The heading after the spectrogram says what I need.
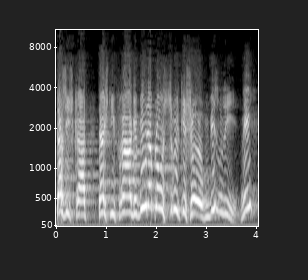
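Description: A man's voice: extremely high pitch, expressive, moderate pace. A male pastor gives an earnest talk, pressing his listeners with rhetorical questions. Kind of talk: reflective talk to an audience. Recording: dull recording with long hall reverb.

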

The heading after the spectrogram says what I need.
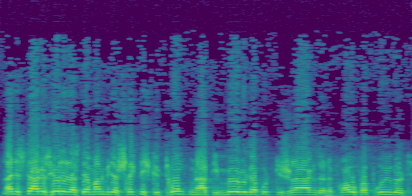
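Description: Fairly quick and with fairly even intonation, a high-voiced man preaches passionately, moving from quiet asides to abrupt shouts as he relates his story. His sermon comes through a thin old radio broadcast that sounds like a phone, with lengthy church reverb trailing each line.

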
